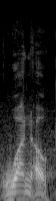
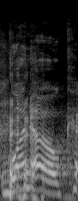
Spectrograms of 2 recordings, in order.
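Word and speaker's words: ONEOK: correct my pronunciation here anok or onok um one Oak one Oak okay it's not that tricky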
